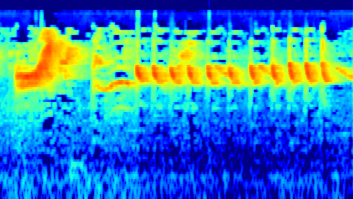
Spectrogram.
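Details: Kapas tembak bulbul opens with a loud upswept note, adds a soft whistle, then settles into a quick run of evenly spaced bright chips.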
